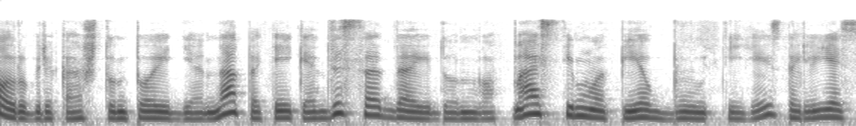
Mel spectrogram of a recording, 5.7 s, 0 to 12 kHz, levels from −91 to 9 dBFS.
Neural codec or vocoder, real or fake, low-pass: codec, 16 kHz, 4 kbps, FunCodec, trained on LibriTTS, 50 frames a second; fake; 7.2 kHz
